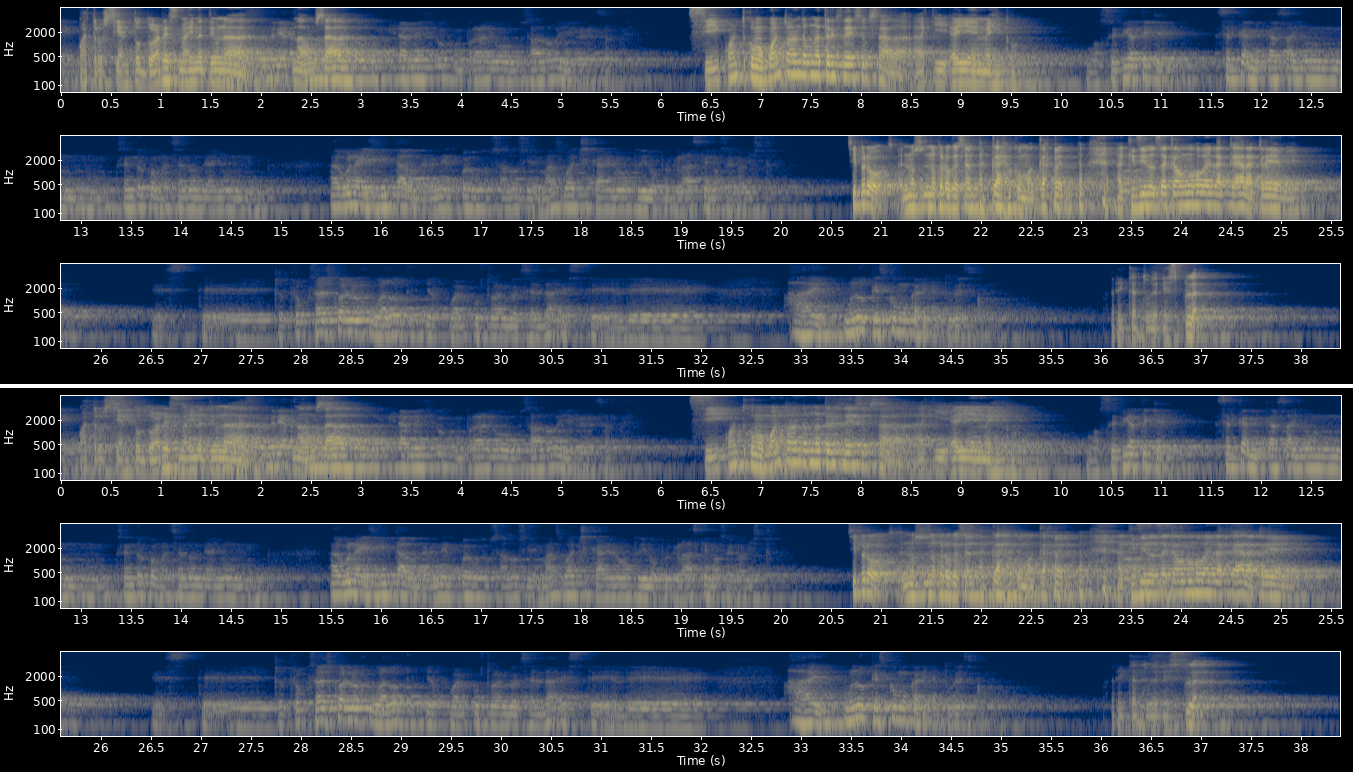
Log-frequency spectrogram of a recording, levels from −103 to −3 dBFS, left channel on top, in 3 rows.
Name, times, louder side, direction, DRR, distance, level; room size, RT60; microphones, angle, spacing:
voice 1, 0.2-1.9 2.3-2.9 6.3-9.6 20.7-25.2 36.2-37.1, left 4 dB, 50° left, 8 dB, 0.4 m, -34 dB
voice 2, 1.6-5.6 10.3-11.2 11.6-14.8 15.5-19.8 21.2-21.7 23.4-23.9 26.5-32.5 32.8-34.9 36.3-37.1, equal, 10° right, 3 dB, 0.5 m, -46 dB
14.5 x 5.1 x 6.5 m, 2.2 s
head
